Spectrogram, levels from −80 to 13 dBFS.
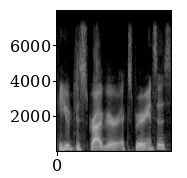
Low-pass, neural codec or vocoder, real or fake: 7.2 kHz; codec, 16 kHz, 2 kbps, X-Codec, HuBERT features, trained on balanced general audio; fake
